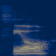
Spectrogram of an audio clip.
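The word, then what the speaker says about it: Thiaw: Is it Theo? Is that how you would pronounce his name? It's the noise. Very close. It's the noise the plane makes when it lands.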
